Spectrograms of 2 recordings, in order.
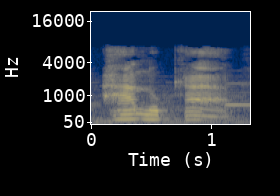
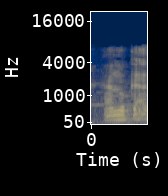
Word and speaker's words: Hanukkah: iniciou a festa de hanuká hanucá se escreve da seguinte forma h a n u k k a h hanan Ok é uma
